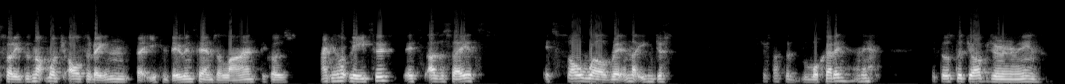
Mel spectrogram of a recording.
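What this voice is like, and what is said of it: Scouse Liverpool accent. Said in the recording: “the ladies were also losing it over the accent ... I'm a Scouser. I'm from Liverpool.”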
